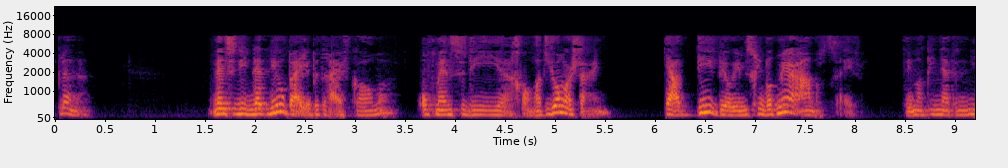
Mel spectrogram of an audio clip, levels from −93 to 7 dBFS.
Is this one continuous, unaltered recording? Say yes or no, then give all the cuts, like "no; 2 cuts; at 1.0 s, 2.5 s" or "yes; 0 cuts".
no; 1 cut; at 3.5 s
